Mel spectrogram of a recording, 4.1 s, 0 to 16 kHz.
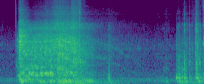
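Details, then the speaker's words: Car on its first start in 30 years catches and roars briefly, then dies within seconds, followed by more cranking and sputters. It is starved of fuel. "it's running and right on the fuel here it goes right there ran out of fuel"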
